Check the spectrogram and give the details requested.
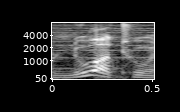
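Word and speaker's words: Nóatún: Yeah, I kept, I did, like, refine her Noatun Axe. Or Nuatun, I actually know how it's pronounced now because I have an Icelandic friend.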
